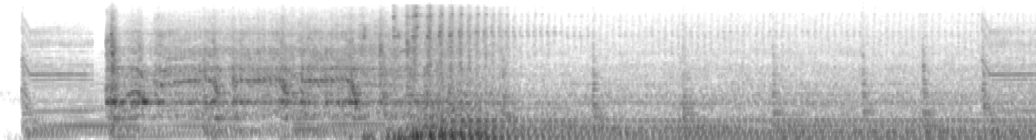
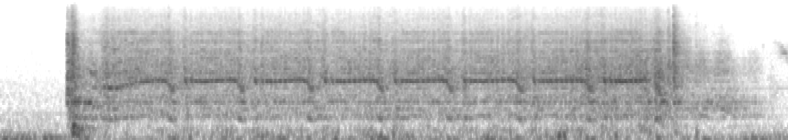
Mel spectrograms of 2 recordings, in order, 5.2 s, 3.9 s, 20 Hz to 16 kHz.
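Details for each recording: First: LS15R mini excavator converted to tri-fuel with a Motor Snorkel kit, first start on propane: short crank that needs prime, then catches quickly into an even, steady idle with no misses; running fine. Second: LS15R mini excavator small engine during tri-fuel conversion: with the gasoline shut off, it runs steady and busy for about three seconds, then cuts out abruptly as the carburetor runs dry.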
